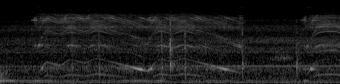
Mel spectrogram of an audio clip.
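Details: Team Magic B8ER SE electric RC buggy on the bench after ESC install and calibration; high motor whine rises and falls smoothly with throttle through forward, brake and reverse, responding normally.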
